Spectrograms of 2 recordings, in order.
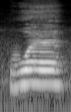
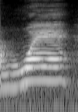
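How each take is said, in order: First: 왜 made back in the throat; throaty Vietnamese-style 왜; correct 왜. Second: 왜 with a wide, spread vowel; mispronounced 왜 on a spread mouth; wrong 왜. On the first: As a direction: say 왜 from the throat, without spreading the mouth. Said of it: "mà là phải phát âm là 왜". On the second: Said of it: "không phải là 왜". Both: Shown as a demonstration.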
